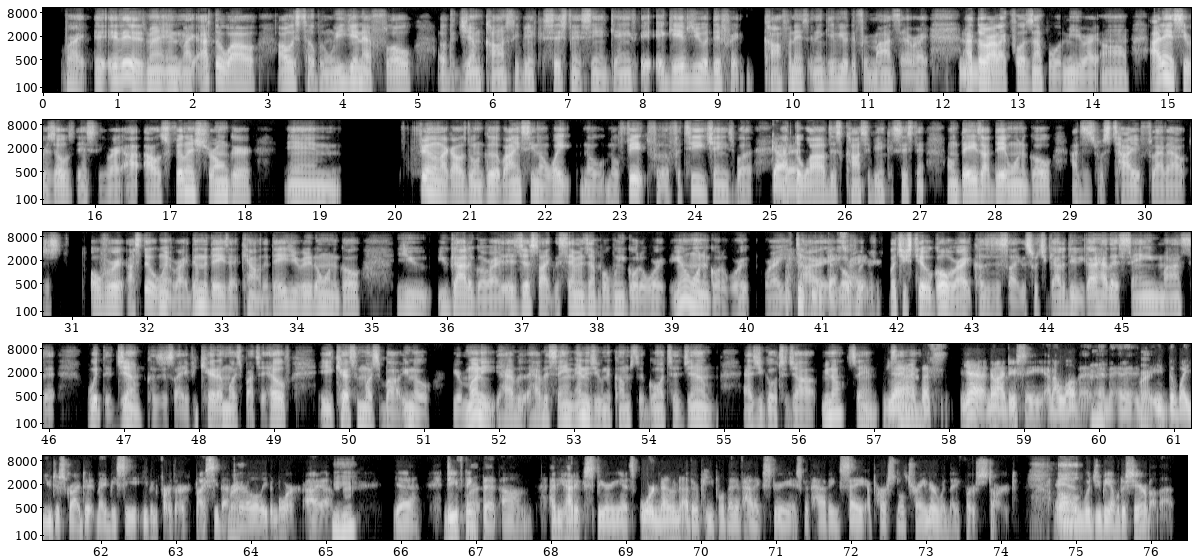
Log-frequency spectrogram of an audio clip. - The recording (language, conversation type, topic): English, podcast, What are some effective ways to build a lasting fitness habit as a beginner?
- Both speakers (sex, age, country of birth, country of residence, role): male, 30-34, United States, United States, guest; male, 50-54, United States, United States, host
- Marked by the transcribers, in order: tapping; other background noise; chuckle; inhale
